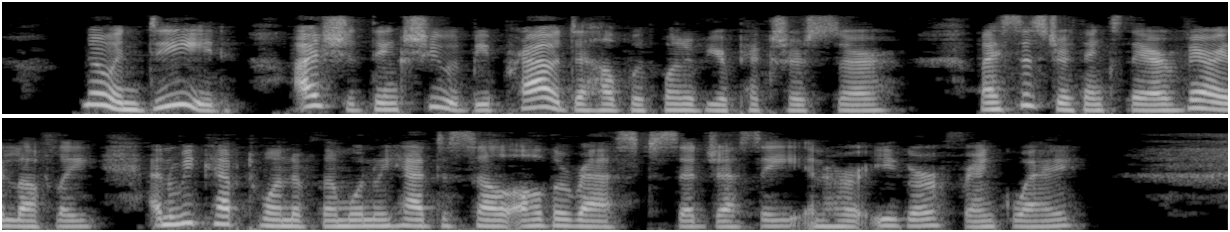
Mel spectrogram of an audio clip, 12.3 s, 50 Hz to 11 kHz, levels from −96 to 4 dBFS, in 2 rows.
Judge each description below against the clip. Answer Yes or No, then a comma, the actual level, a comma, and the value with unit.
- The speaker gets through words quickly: Yes, fast, 220 wpm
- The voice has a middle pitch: Yes, medium, 175 Hz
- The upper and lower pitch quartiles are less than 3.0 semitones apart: Yes, narrow, 2.4 semitones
